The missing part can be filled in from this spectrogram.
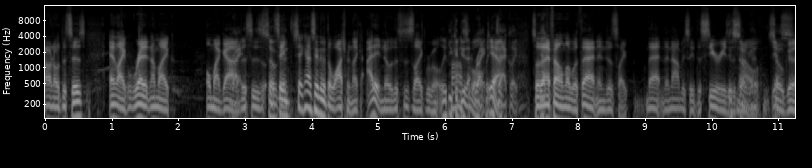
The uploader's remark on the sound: Live from Altered State Comics. It was great to be in store for these chats.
